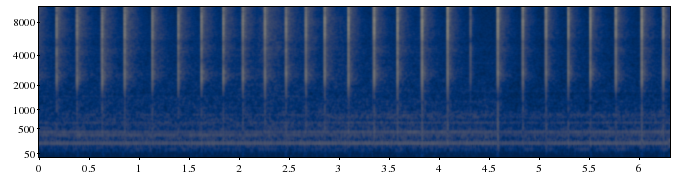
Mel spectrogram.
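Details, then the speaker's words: Homemade high-voltage box in an old DVD player case with bug-zapper driver circuit, upgraded transistor, flyback transformer and spark gap; fan running, sharp crackling snaps about four per second, steady spark gap firing. "you know the fans going you can hear that clicking which is the spark gap inside"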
